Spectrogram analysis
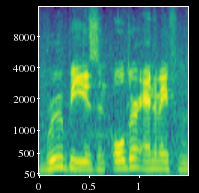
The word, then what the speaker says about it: RWBY: RWBY, pronounced Ruby, is an older anime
